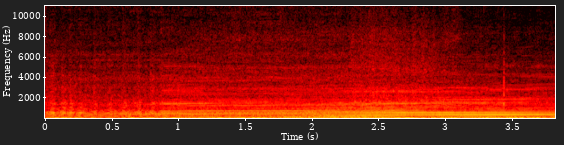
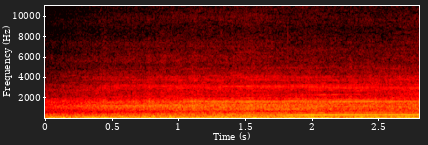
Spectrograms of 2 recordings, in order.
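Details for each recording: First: Suzuki Street Magic moped with a swapped-in Gilera Runner 125cc two-stroke, after heavier variator roller weights were fitted. A buzzy scream holds near the top while over-revving, possibly hitting a limiter, with no extra speed. The owner suspects very short gearing. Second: Suzuki Street Magic moped with a swapped-in standard 125cc two-stroke Gilera Runner engine, riding on the road, now warmer: crisp, even buzz under load with road rush, pulling cleanly and running crisper as it warms; normal.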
